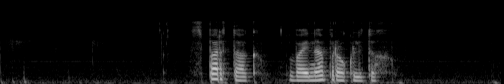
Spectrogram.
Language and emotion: Russian, neutral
